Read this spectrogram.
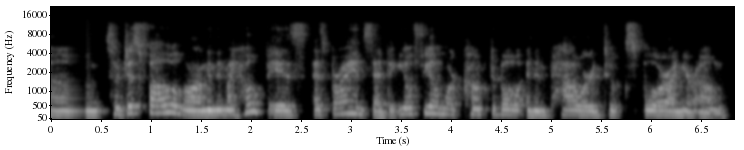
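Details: Adult woman, lecturer; Normal fluent speech.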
